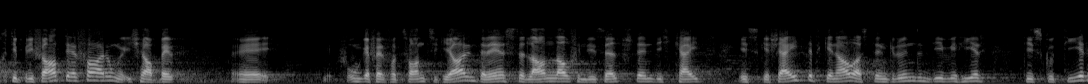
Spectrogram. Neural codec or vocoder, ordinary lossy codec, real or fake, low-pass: none; none; real; 5.4 kHz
